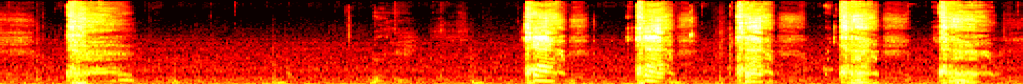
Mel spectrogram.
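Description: Six harsh coughs, one alone and then five in a quick run, over steady road noise: a coughing fit.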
